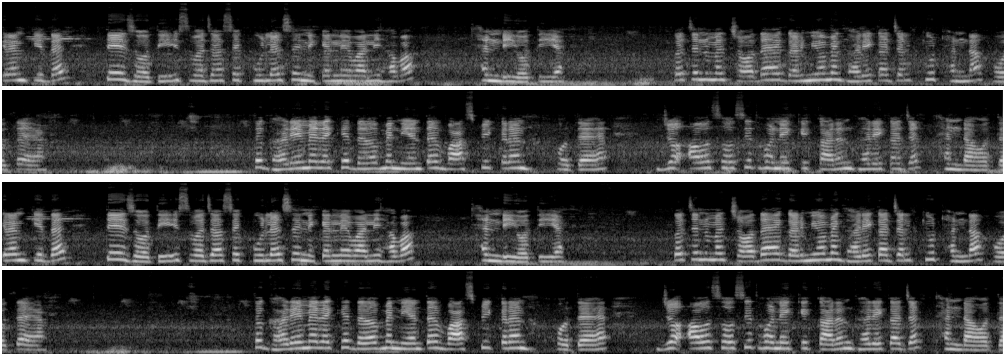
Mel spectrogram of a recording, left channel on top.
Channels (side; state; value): both; normal; correlation 0.34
